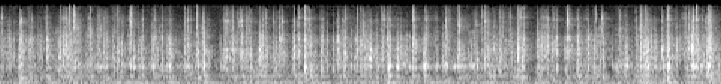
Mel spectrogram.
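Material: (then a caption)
Plastic. Long red-painted nails tap and type with both hands across the keys of a black plastic desktop computer keyboard with a hollow casing. A steady, rapid stream of dry, bright clicks and taps fills the clip, each one short with almost no ring.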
